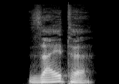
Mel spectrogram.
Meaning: 1. string (of a musical stringed instrument) 2. string (of a racquet)
- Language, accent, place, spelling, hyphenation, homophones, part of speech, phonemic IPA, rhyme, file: German, Germany, Berlin, Saite, Sai‧te, Seite, noun, /ˈzaɪ̯tə/, -aɪ̯tə, De-Saite.ogg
